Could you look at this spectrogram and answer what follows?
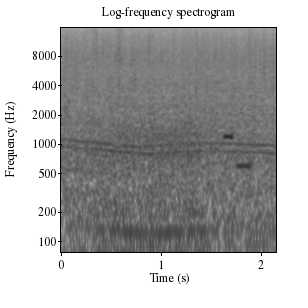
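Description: Steady, soft rain patters continuously in a Farming Simulator 25 farm setting, a faint, even hiss with no other sounds.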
